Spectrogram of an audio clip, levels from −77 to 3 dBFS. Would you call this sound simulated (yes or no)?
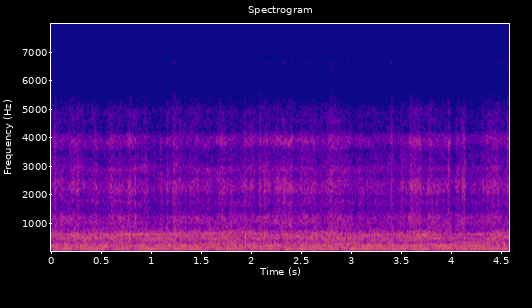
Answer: yes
